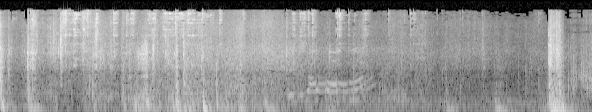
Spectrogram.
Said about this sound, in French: Le char part pas? Non. c'est weird.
